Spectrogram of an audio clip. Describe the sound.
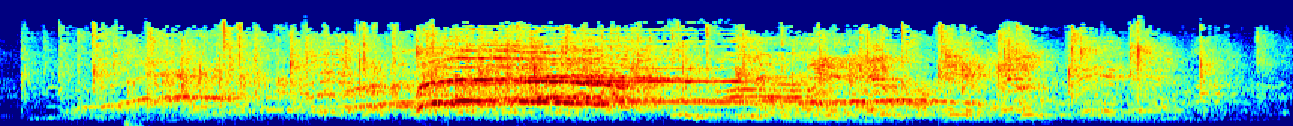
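An audience claps steadily for several seconds, a dense patter of many hands, with voices calling and cheering through the middle before the applause tapers off.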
